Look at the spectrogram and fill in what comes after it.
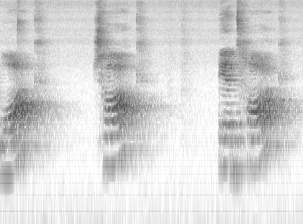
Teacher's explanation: words like walk chalk and talk we have the L that is silent so that a is still going to make that sound it's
